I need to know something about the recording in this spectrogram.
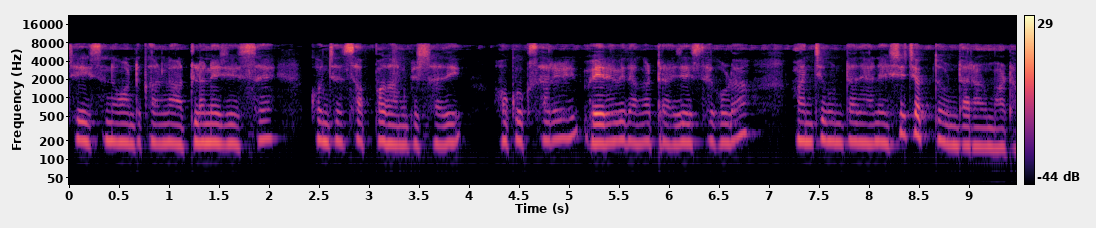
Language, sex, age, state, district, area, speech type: Telugu, female, 18-30, Telangana, Nalgonda, rural, spontaneous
